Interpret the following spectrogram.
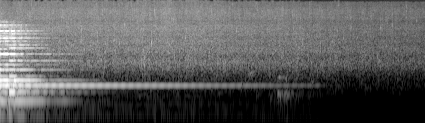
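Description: The closing held organ chord of a sped-up song fading out: most of the chord dies away within the first two seconds, a single note lingers until about six seconds in, and then only a faint hiss remains, trailing off.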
